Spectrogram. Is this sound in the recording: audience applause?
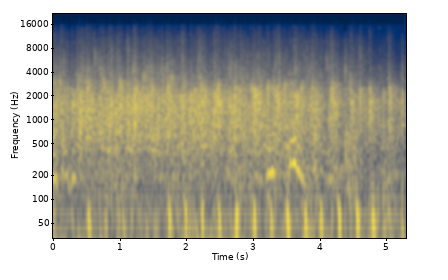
yes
